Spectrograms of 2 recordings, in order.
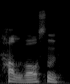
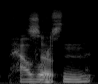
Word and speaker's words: Halvorsen: of Norwegian, Viking language, it's Halvorsen. Oh, Ah. wow. Oh. So, yeah. But Halvorsen, Halvorsen, however you guys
